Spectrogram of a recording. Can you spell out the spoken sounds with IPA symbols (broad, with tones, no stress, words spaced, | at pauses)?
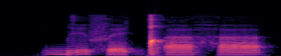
ɡ͡bɪ˦fɛ˨ ǃʼa˨ ha˨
